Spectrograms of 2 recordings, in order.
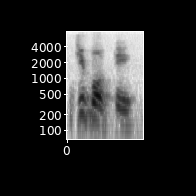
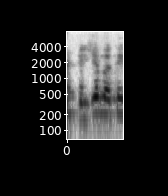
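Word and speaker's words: Djibouti: Mallya Adria Ethiopia and जिबोती आपने डीजेबत्ती नहीं कहना है जिबोती कहना है डी साइलेंट है इसमें जिपोती कहना है आपने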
